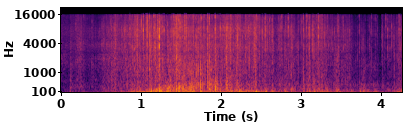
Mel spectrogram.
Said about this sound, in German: Weißt du, was ich jetzt gerade mache? Du schlägst deine Finger gegen dein Mikrofon? Nee, ich schlag gegen eine Wasserflasche.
